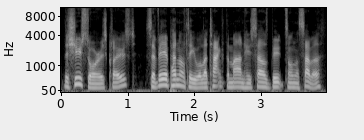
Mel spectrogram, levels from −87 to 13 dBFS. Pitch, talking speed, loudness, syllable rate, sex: 145 Hz, 255 wpm, -19 LUFS, 6.7 syllables/s, male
